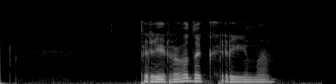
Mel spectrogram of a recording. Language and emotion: Russian, neutral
